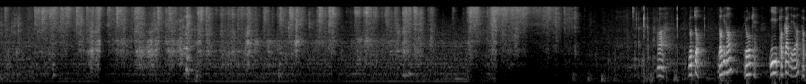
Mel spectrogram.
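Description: Steel tape measure rattling and scraping as its blade is run out and dragged across a vinyl floor, in sped-up audio. Near the end, brief high-pitched, sped-up chatter.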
